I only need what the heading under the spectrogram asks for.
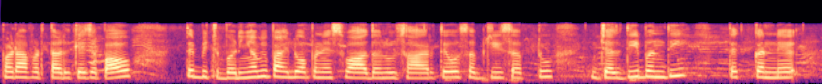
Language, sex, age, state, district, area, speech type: Dogri, female, 18-30, Jammu and Kashmir, Samba, rural, spontaneous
